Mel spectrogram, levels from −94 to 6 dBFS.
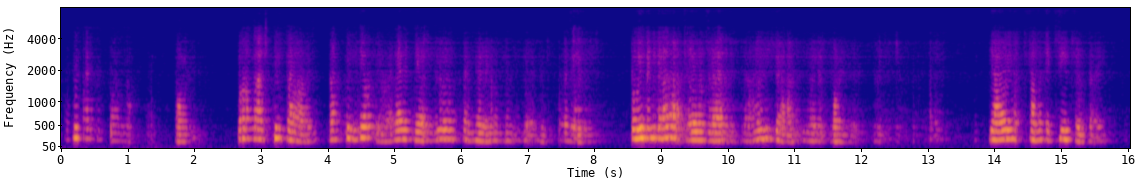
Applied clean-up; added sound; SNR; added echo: neural mask model DeepFilterNet 3.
